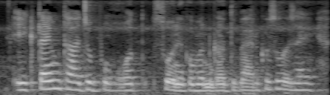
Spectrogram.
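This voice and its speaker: A woman speaking at a fairly high pitch amid noticeable background noise. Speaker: vlogger. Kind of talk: casual vlog talk to camera.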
